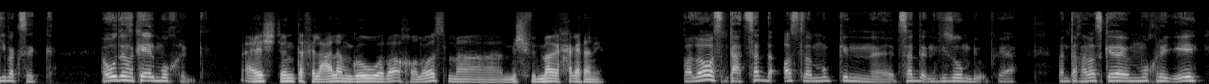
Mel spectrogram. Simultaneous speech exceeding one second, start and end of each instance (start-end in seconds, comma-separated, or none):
none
